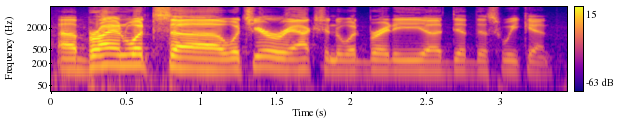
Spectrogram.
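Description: A man's voice: medium pitch, bright, forceful tone, smooth. A man hosting a televised bowling tournament, interviewing players and presenting trophies with an upbeat manner. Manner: upbeat, quick to laugh. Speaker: TV sports host.

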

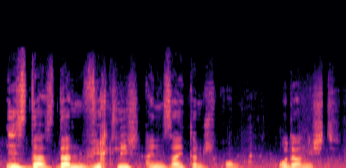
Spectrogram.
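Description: A man in his thirties asking naive, leading questions with a deadpan manner in an outdoor street interview, held on a boom mic. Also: measured pace, slight background noise. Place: outdoor pedestrian street and market. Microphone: handheld boom mic with fluffy windshield.

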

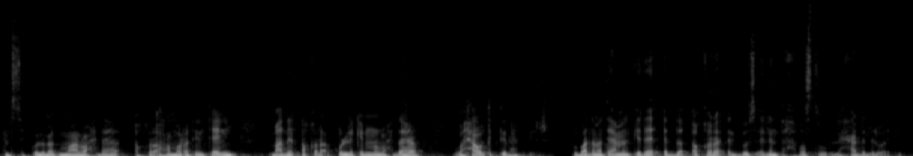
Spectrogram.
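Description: A man's voice: on the high side, warm tone. A man with an Egyptian Arabic accent giving a direct, instructive lesson with study tips, speaking straight to the viewer. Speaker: English teacher.

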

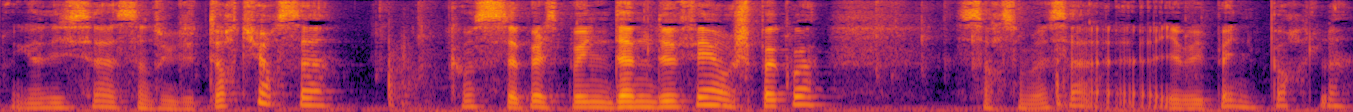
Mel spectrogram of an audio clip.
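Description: A man's voice: a little high, lively intonation, quick pace, darkish tone, a little hiss or hum. A man giving casual let's play commentary, informal and hesitant as he thinks aloud. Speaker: let's player.

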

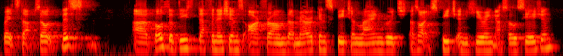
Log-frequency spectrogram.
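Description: A man presenting a seminar as a speech therapist, explaining in short chunks over a video call and pausing for an interpreter, with casual asides. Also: medium pitch, fairly even intonation, fairly bright tone. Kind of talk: seminar talk paused for interpretation.

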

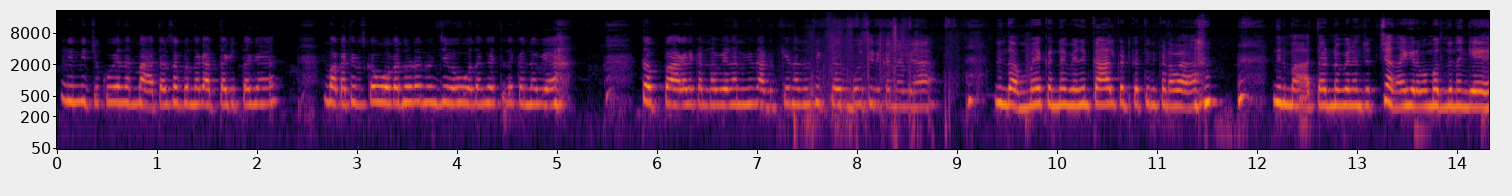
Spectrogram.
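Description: A woman's voice: very high-pitched, level tone, fast. A woman acting a remorseful village stepmother who begs her stepdaughter to forgive her, in an amateur family drama. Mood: tearful. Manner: pleading, repetitive, rural colloquial speech.

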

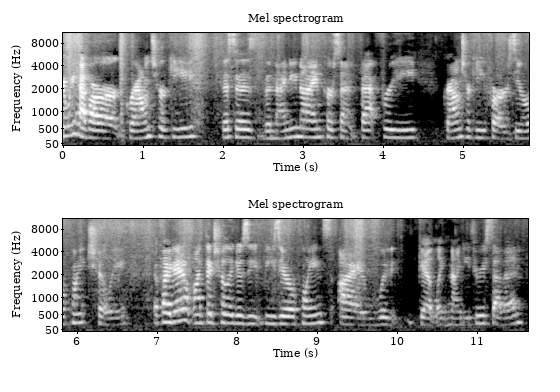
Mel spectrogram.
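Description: A woman's voice: on the high side, fairly bright tone, distant mic, a little hiss or hum. A woman in her thirties chatting casually and candidly through her groceries in a home kitchen. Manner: chatty, candid, self-deprecating asides. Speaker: vlogger. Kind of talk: casual grocery haul chat. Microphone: camera mic at a few feet.

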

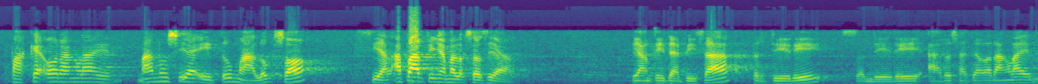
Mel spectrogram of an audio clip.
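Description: Joking pastor preaching in a reverberant church hall. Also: male voice, on the high side, creaky, muffled recording. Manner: lively and joking, with colloquial asides. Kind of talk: sermon. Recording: echoey church hall, faint noise.

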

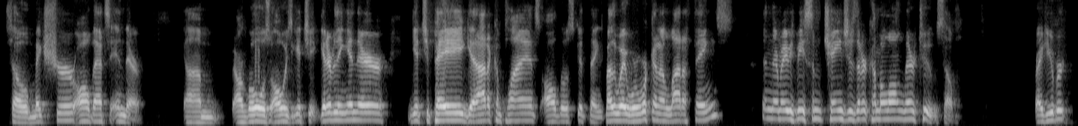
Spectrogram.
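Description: A man's voice: fairly high pitch, fairly even intonation, normal speed, darkish tone. A man leading an office team meeting, reading announcements and birthdays in an upbeat, teasing way with many "right?" asides. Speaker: meeting leader.

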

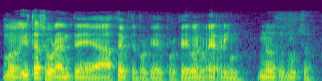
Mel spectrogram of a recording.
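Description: A man giving a profane, mocking casual recap of an anime episode, mimicking characters in shrill voices. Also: steady tone, moderate pace, fairly bright tone, highs cut off. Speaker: anime reaction youtuber.

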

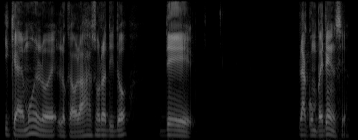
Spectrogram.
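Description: A middle-aged man, a sports commentator talking loudly and intensely in a casual interview. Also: fairly low pitch, moderate pace. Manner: loud, intense delivery.

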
